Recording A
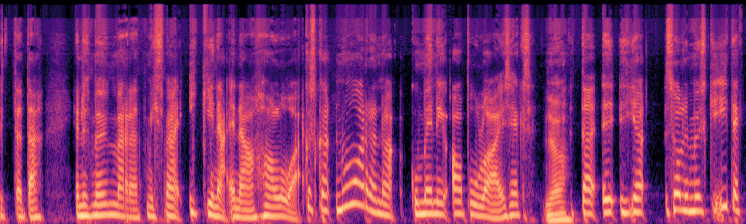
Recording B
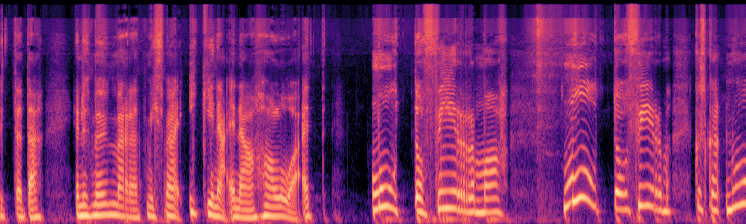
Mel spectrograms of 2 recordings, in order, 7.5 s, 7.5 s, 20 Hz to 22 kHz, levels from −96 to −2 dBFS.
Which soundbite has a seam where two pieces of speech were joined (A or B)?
A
